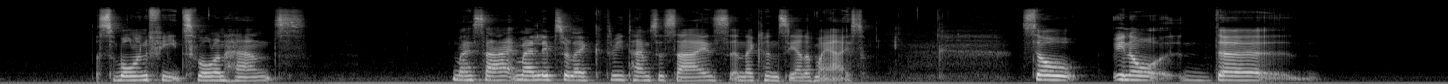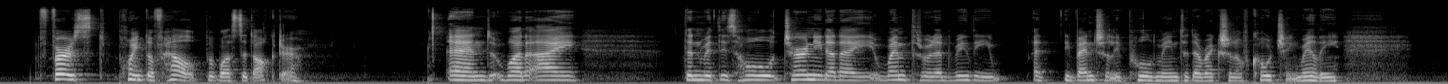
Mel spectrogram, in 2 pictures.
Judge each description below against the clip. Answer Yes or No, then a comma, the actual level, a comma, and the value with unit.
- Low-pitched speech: No, medium, 185 Hz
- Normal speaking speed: No, slow, 115 wpm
